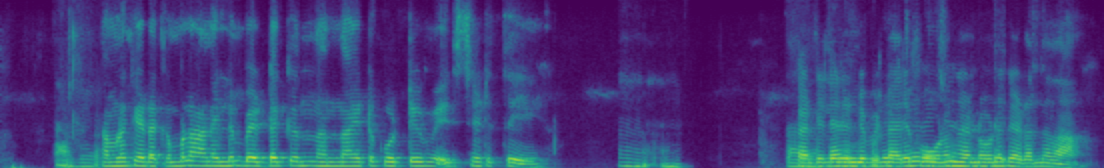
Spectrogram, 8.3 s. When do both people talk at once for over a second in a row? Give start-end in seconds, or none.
6.0-7.5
